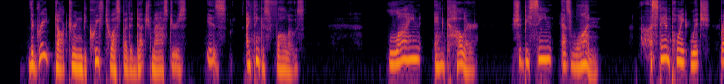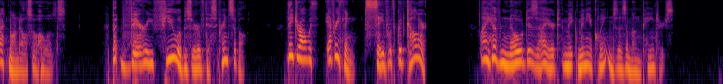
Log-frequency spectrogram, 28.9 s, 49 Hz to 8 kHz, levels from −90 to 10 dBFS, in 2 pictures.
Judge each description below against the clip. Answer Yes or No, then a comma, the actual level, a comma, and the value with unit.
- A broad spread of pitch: Yes, wide, 7.1 semitones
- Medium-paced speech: No, slow, 110 wpm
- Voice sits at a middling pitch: Yes, medium, 150 Hz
